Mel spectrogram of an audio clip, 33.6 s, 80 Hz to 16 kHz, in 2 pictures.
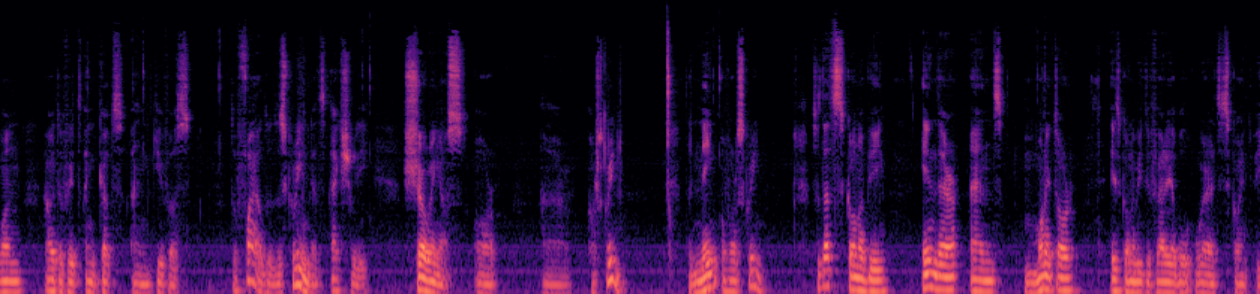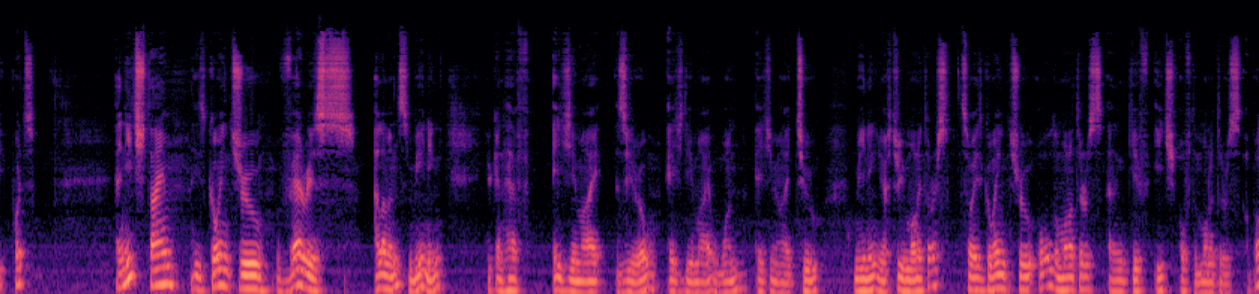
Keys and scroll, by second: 8.2 shift+super+q.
